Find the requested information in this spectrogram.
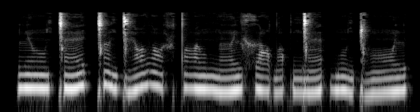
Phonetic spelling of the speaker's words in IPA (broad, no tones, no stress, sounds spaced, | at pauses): lʲ ũː ǀ ɛ̃ ɪ̯ ǀ ə̃ ɡ͡ǀ ɛ̃ ðˤ ə̃ː x tˤ ũː ŋ ə̃ː lʲ x ə ʊ̯ dˤ ə̃ ʔ ŋ͡ǀ ɛ̃ ʔ b ũ ɡ͡ǀ õː lʲ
